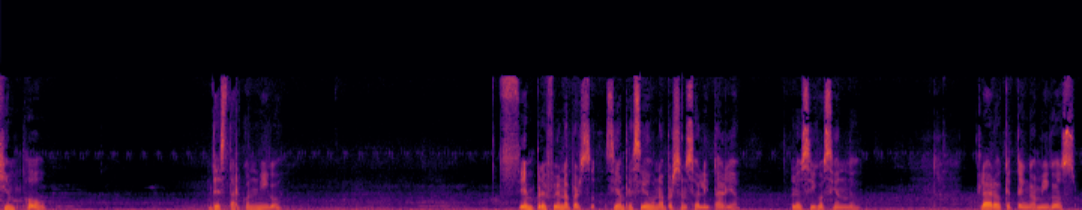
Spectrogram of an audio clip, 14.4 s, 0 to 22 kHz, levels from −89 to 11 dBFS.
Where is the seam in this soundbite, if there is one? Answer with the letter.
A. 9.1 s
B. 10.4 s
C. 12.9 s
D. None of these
A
